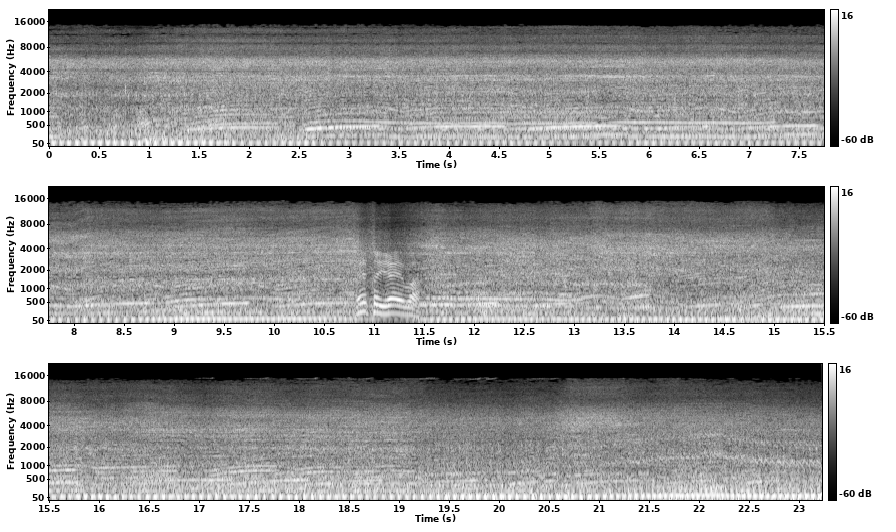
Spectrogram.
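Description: A motorcycle engine idles with a steady low rumble.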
